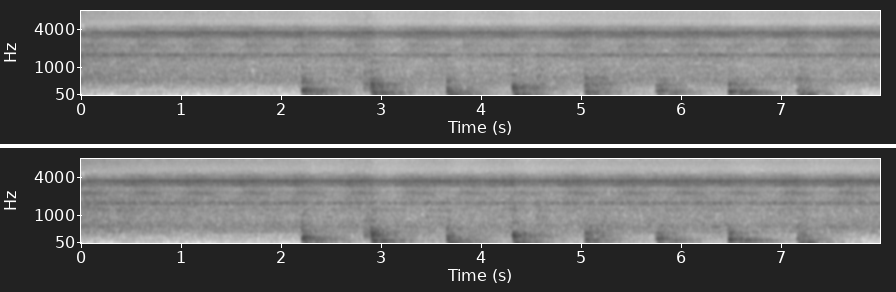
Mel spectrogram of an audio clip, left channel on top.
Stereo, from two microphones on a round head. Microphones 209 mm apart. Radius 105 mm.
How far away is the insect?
About 0.9 m.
